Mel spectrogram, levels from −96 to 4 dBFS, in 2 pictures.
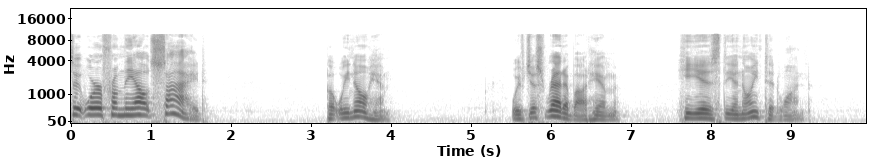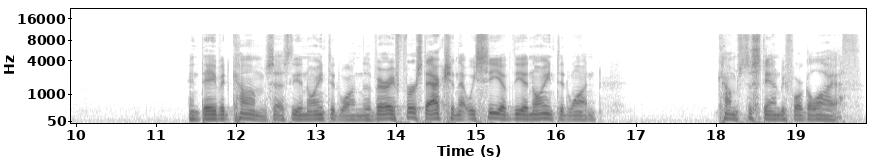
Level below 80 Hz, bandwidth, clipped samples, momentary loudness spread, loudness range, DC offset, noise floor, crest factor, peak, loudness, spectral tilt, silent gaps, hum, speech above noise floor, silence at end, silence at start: -70 dBFS; 10 kHz; under 0.1%; 14 LU; 7 LU; under 0.1%; -83 dBFS; 22 dB; -22 dBFS; -42 LUFS; -5.5 dB/octave; none; none; 42 dB; 0.1 s; 0 s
